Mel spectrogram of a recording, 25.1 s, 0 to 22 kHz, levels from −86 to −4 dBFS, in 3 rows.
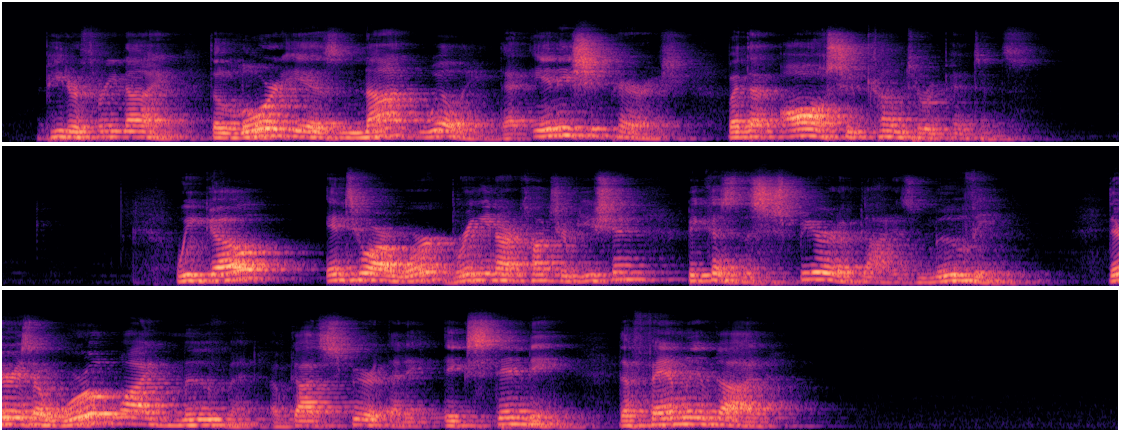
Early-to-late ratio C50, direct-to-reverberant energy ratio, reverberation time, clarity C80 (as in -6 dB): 4.0 dB, 1.0 dB, 0.85 s, 7.0 dB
